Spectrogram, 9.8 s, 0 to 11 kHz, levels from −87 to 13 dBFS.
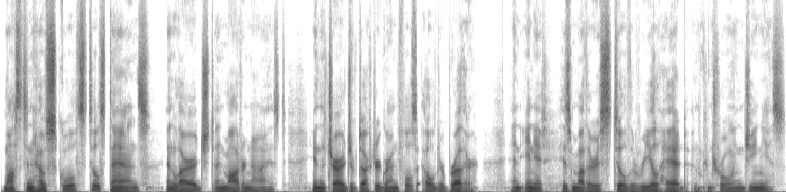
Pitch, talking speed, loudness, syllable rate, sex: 90 Hz, 175 wpm, -19 LUFS, 5.0 syllables/s, male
